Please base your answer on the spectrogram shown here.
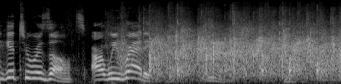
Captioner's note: audience claps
